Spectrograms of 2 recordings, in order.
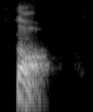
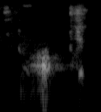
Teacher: já não vou pronunciar, né, com a língua entre os dentes vibrando. Vai ser apenas língua entre os dentes.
